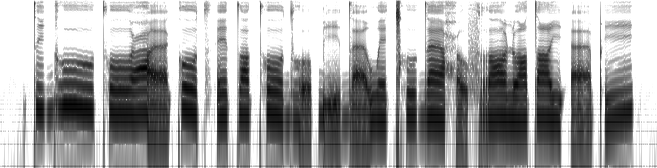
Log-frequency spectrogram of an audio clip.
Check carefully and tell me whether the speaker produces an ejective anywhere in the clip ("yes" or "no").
yes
